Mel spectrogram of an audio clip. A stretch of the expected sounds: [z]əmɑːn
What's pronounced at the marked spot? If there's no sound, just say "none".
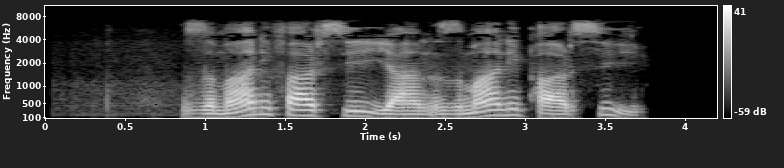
z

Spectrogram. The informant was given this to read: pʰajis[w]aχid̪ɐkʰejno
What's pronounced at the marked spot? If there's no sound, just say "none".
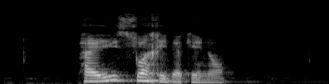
w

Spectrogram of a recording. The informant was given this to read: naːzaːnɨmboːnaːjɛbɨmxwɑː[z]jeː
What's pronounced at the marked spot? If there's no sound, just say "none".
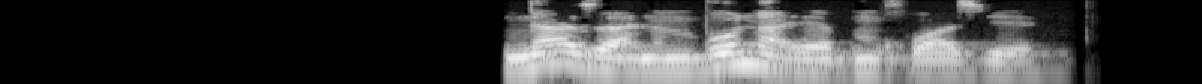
z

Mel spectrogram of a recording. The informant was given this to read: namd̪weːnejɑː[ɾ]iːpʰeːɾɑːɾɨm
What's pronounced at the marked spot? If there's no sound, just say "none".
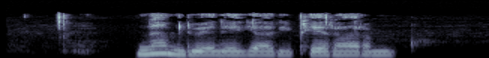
ɾ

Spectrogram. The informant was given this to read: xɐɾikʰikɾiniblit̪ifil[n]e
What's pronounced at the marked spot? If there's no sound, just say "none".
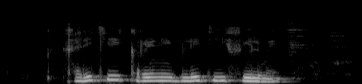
m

